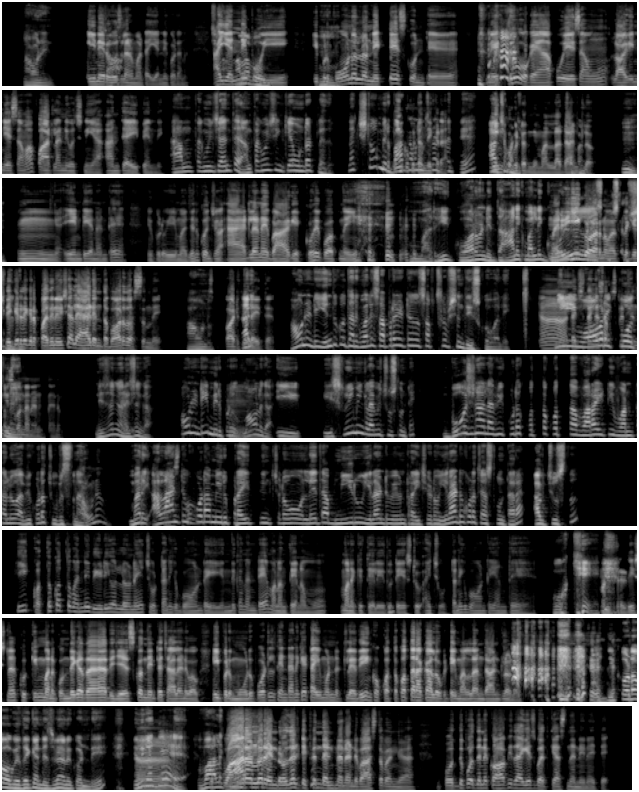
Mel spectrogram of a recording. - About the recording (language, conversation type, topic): Telugu, podcast, స్ట్రీమింగ్ యుగంలో మీ అభిరుచిలో ఎలాంటి మార్పు వచ్చింది?
- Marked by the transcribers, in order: in English: "నెట్"; chuckle; in English: "యాప్"; in English: "లాగిన్"; in English: "యాడ్‌లనేవి"; chuckle; in English: "గోల్డ్"; in English: "యాడ్"; in English: "స్పాటిఫైలో"; in English: "సెపరేట్ సబ్‌స్క్రి‌ప్‌ష‌న్"; lip smack; in English: "సబ్‌స్క్రి‌ప్‌షన్"; in English: "వేరైటీ"; in English: "ట్రై"; other background noise; in English: "ట్రెడిషనల్ కుకింగ్"; chuckle; laugh; chuckle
